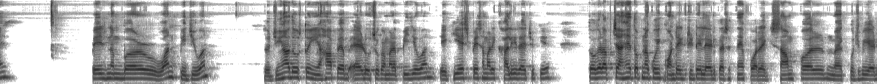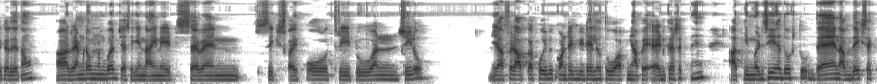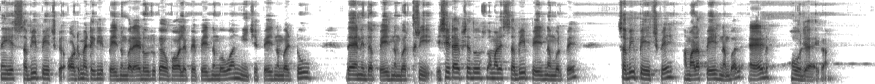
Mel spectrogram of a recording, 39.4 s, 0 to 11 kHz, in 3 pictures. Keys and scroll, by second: 10.3 9, 10.4 1, 10.6 space, 15.0 9, 15.2 8, 15.5 7, 16.8-18.9 typing.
